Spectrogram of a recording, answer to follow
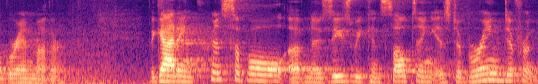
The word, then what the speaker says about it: Nozizwe: Tutu established Nozizwe, she told me how to say this, Nozizwe Consulting, her own consulting business. Nozizwe means mother of many lands, in her mother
